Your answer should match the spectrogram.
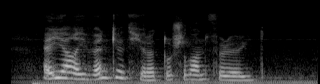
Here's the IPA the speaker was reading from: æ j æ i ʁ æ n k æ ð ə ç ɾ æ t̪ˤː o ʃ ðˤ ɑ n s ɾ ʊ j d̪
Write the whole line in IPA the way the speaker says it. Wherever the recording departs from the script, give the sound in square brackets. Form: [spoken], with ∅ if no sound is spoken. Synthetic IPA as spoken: æ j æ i [v] æ n k æ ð ə ç ɾ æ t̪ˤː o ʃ ðˤ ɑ n [f] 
